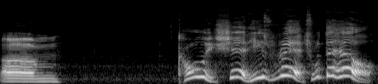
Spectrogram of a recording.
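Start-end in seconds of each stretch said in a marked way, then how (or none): 1.8-3.8 loud, high exclamation of disbelief; mock astonishment. Players reacting to a friend's hidden riches, astonished. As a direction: blurt it high and loud, astounded.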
